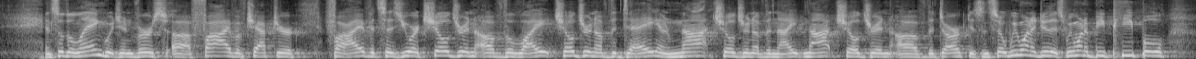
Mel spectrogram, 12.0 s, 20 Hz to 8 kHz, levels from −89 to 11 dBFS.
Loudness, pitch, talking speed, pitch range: -11 LUFS, 180 Hz, 230 wpm, 165-200 Hz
